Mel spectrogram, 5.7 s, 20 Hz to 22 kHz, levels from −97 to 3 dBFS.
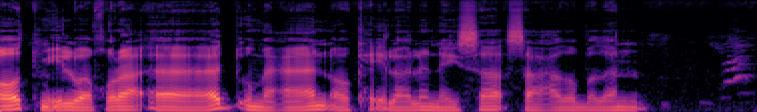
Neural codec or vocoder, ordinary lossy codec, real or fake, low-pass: none; none; real; none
